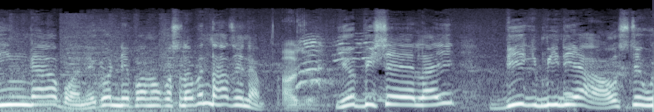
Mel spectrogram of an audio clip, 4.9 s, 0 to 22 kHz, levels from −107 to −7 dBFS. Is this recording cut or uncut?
uncut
